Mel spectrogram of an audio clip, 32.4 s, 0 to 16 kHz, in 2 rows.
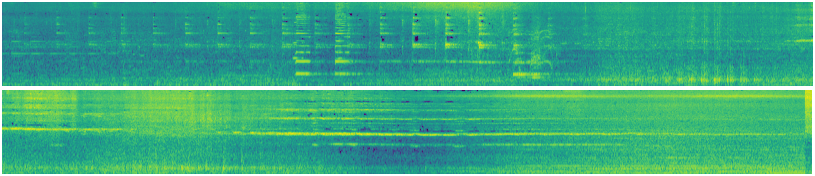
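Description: Metra commuter train approaching and passing: a bell ringing steadily and several short blasts of the cab car's horn, then the bilevel gallery cars rolling by with a long high-pitched wheel squeal, and the EMD F40PHM-2 diesel pushing at the rear rumbling up close near the end.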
